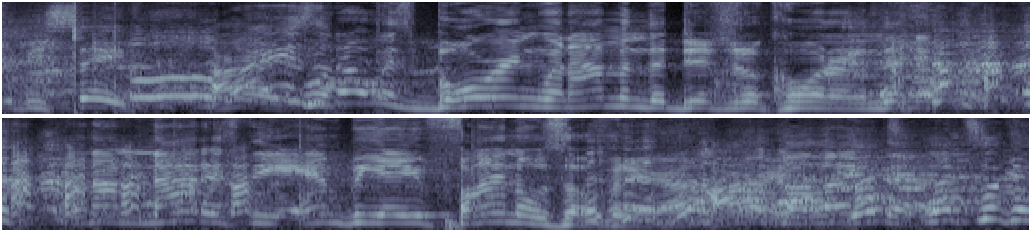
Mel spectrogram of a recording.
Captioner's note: cheers and applause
